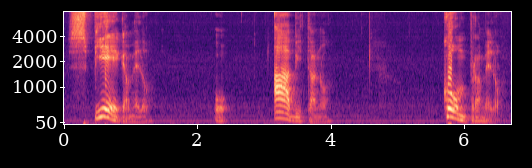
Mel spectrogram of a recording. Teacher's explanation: l'accento cade sulla quartultima sillaba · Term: bisdrucciole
